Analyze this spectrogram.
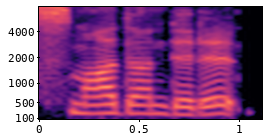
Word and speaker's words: Sma-dun-did-it: So it's Sma-dun-did-it because my name is Sma.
